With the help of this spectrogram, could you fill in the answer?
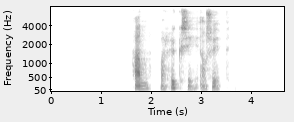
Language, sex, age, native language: Icelandic, male, 30-39, Icelandic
